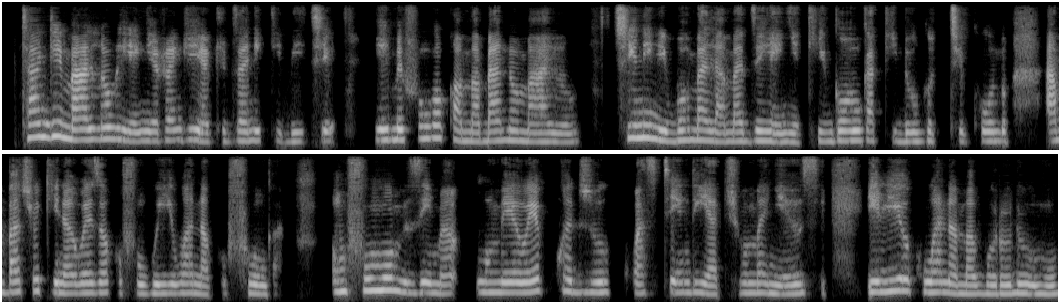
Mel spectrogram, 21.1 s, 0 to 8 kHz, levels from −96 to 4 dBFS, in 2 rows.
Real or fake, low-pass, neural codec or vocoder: fake; 7.2 kHz; codec, 16 kHz, 1.1 kbps, Voila-Tokenizer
